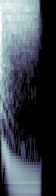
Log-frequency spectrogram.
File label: Clubby Kicks, Bassdrums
